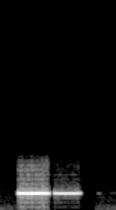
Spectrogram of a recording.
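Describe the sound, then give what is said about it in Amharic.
Telephone keypad tone from pressing the hash key on voicemail: two short steady electronic beeps heard alone, the first slightly louder and buzzier than the second. “መናገር ሲጨርሱ የመሰላል ምልክቱን ይጫኑ ወይም ቀረጻውን ለመሰረዝና ወደ ኋላ ለመመለስ የኮከብ ምልክቱን ይጫኑ።”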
